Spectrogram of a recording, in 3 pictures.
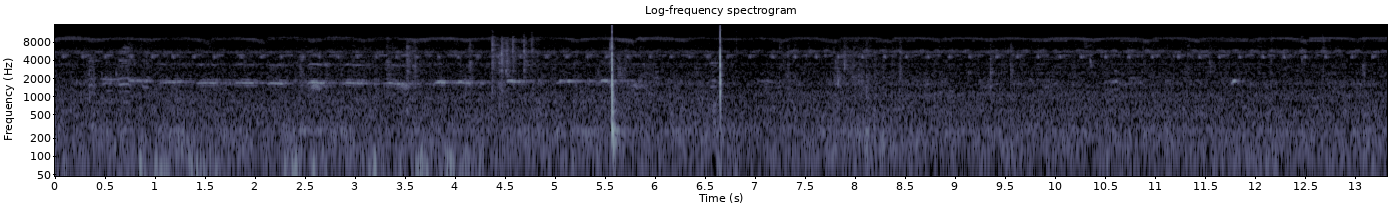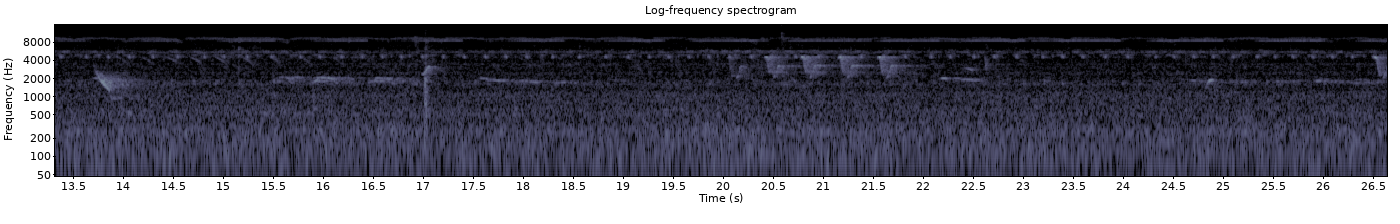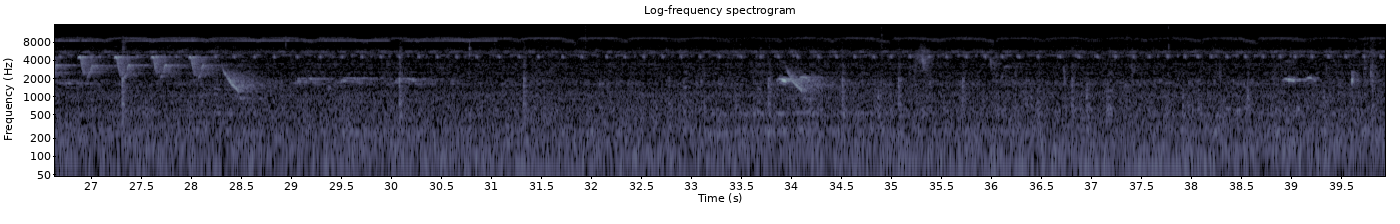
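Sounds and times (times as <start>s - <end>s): high insect drone: 0.0s - 39.9s.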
